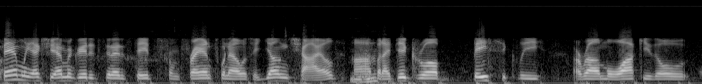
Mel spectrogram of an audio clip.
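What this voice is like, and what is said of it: Slight Wisconsin accent. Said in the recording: “You do have a little bit of the Wisconsin accent still going”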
